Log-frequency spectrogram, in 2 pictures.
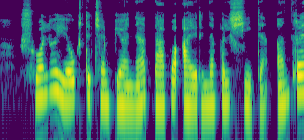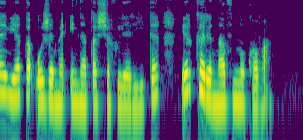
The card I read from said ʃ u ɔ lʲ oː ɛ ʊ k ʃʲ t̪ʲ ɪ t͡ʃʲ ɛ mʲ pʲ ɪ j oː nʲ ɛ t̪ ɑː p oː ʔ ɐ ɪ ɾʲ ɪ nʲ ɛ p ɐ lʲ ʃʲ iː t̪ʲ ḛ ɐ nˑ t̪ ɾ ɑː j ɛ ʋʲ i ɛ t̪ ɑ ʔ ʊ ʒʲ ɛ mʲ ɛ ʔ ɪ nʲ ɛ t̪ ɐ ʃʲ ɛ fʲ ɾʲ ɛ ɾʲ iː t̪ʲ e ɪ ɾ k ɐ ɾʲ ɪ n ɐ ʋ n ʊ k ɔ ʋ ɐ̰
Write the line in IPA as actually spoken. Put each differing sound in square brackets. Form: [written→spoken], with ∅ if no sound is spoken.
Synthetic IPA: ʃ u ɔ lʲ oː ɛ ʊ k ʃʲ t̪ʲ ɪ t͡ʃʲ ɛ mʲ pʲ ɪ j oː nʲ ɛ t̪ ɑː p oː ʔ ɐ ɪ ɾʲ ɪ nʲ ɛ p ɐ lʲ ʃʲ iː t̪ʲ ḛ ɐ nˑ t̪ ɾ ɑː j ɛ ʋʲ i ɛ t̪ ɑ ʔ ʊ ʒʲ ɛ mʲ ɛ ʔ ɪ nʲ ɛ t̪ ɐ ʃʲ ɛ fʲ [ɾʲ→lʲ] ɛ ɾʲ iː t̪ʲ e ɪ ɾ k ɐ ɾʲ ɪ n ɐ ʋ n ʊ k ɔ ʋ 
